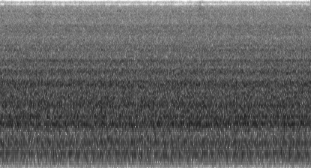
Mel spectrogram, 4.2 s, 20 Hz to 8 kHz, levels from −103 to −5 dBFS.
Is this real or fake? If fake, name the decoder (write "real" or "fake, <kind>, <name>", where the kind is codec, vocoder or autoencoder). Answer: fake, vocoder, Vocos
